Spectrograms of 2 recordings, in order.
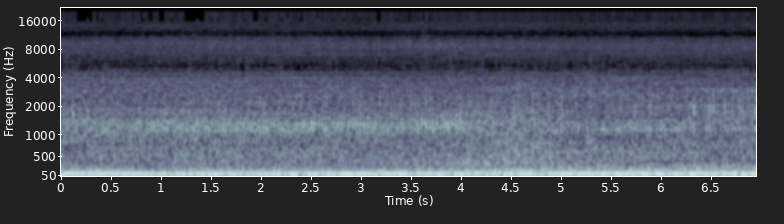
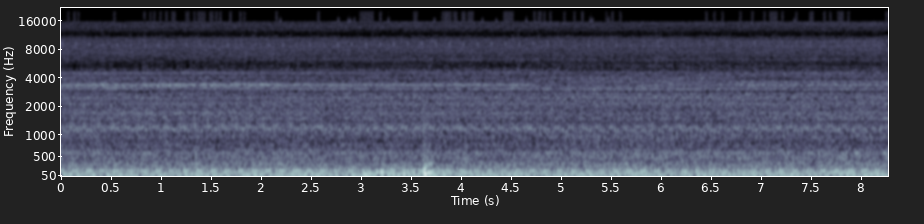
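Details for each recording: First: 1995 Nissan truck 2.4 L four-cylinder at idle before Tribo-MAX oil additive: steady idle with a light, quick ticking on top that follows engine speed; noisy valve lifter. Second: 1995 Nissan truck 2.4L after Tribo-MAX treatment for lifter noise: steady even low idle, no top-end ticking or knocking, smooth quiet hum; lifter noise gone.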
